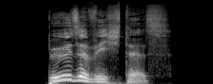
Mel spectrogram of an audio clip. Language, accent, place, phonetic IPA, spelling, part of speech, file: German, Germany, Berlin, [ˈbøːzəˌvɪçtəs], Bösewichtes, noun, De-Bösewichtes.ogg
- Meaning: genitive singular of Bösewicht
